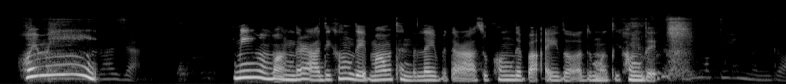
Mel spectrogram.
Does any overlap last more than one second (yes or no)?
no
